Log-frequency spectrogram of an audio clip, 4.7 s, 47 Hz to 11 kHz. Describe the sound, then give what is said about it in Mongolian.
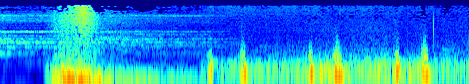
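A human heartbeat sounds as steady, soft, low thumps, mostly in paired lub-dub beats, after a brief muffled whoosh at the start. “Таны зүрх өдөрт 100 мянган удаа цохилдаг.”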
